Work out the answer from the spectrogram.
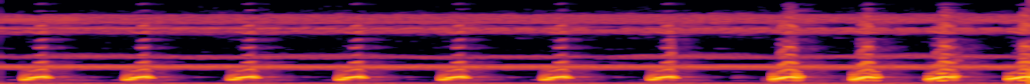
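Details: At night near a corn field, a white-breasted waterhen heard during bird hunting gives a steady series of brief, rising nasal notes, about two per second, growing slightly louder and quicker toward the end, with insect drone and low background rumble.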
